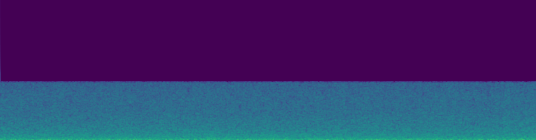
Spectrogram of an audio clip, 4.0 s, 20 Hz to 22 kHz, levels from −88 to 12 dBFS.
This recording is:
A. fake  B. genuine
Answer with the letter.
B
